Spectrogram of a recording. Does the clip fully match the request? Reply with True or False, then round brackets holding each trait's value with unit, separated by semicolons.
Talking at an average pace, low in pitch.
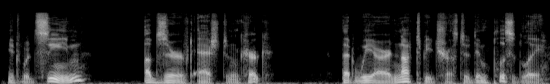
True (155 wpm; 95 Hz)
